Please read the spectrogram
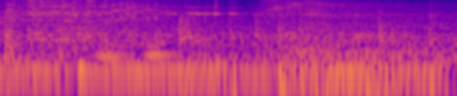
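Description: A glass pane shattering with a sudden crash, the pieces tinkling down and dying away over about a second and a half: a window broken by a thrown stone. Dramatic background music with a steady low pulse plays under it.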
